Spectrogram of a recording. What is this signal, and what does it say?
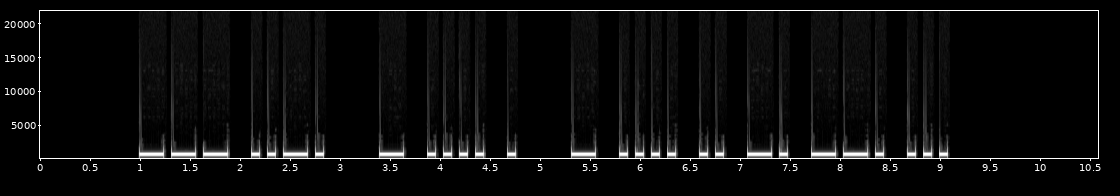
Morse code, heard as a keyed tone, about 14 wpm, 700 Hz. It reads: OF THE THINGS
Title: Sets of 3 Words 15wpm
